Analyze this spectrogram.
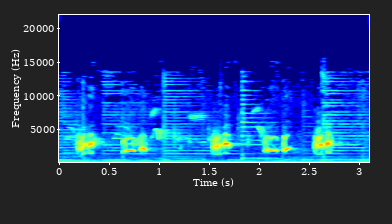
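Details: Rich, harsh paired notes come in bursts about twice a second as a catbird mimics species such as Sora rail, Western meadowlark, Wilson's snipe and Pacific tree frog, a repertoire possibly showing females his survival; music plays beneath.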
